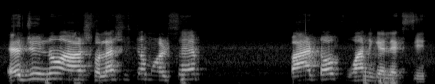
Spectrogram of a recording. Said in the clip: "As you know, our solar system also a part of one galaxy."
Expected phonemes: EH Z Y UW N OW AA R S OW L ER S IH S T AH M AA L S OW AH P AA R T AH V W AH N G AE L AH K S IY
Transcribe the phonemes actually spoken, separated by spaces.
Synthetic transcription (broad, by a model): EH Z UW N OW AA R S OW L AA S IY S T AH M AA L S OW AH P AA R T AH P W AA N G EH L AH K S IY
